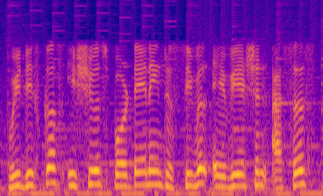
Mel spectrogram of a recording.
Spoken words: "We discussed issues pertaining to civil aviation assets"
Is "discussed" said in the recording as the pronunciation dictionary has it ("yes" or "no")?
no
